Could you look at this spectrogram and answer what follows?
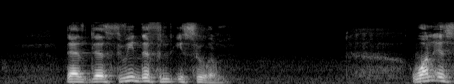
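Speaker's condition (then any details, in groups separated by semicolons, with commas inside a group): No condition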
